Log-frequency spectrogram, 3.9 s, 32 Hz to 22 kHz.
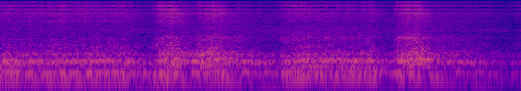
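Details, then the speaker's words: Mississippi Queen V8 first start after the AWD build, fresh fluids, oil and plugs, and a splice on a pulled CDI 600 wire, timing not yet verified: even idle with a couple of clean throttle blips; runs well with good oil pressure. "and it's literally a plane this big idle. That's because the exhaust pipe's so dang hot. Well, she runs. Got good oil pressure."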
